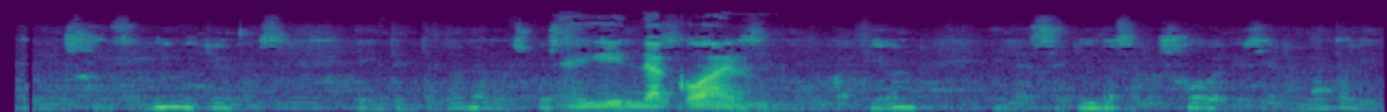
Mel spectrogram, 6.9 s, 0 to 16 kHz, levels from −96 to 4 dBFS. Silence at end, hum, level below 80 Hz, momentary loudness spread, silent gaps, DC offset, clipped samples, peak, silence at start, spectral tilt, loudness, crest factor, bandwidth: 0.05 s; none; -72 dBFS; 24 LU; none; under 0.1%; under 0.1%; -6 dBFS; 0.1 s; -5.5 dB/octave; -30 LUFS; 26 dB; 10 kHz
